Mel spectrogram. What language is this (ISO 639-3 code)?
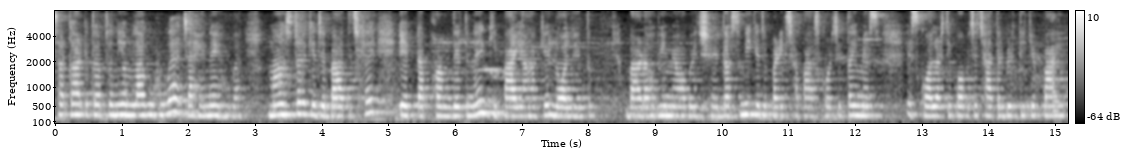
mai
